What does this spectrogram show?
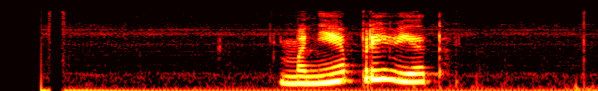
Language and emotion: Russian, positive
